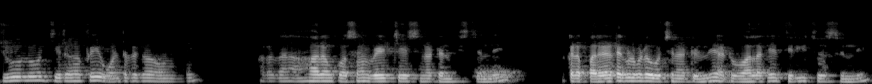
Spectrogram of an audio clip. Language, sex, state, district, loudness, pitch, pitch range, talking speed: Telugu, male, Telangana, Nalgonda, -20 LUFS, 145 Hz, 140-155 Hz, 145 wpm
